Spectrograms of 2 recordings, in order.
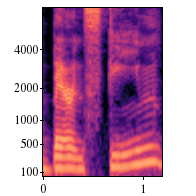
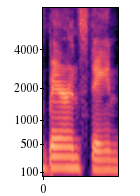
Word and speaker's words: Berenstain: of us remember that they were called the berenstein bears not the berenstain bears but if you look it is berenstain bears and it's like okay so maybe we were just always not pronouncing it correctly uh but but falling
